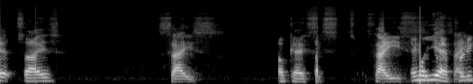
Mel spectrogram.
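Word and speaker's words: Saiz: Jesus Sayas or something like that. Yeah. Signs. So, Yeah. how do you say it? Size? Size.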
